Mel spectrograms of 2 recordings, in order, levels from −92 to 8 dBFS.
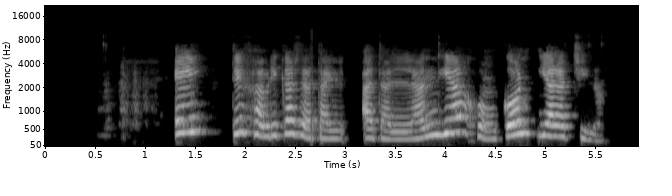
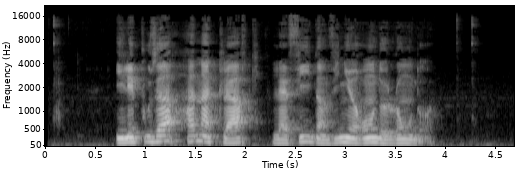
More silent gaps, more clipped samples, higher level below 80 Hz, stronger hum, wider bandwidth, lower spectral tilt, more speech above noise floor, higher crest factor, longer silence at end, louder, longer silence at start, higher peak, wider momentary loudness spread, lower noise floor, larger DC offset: neither; neither; second, -82 dBFS vs -52 dBFS; neither; second, 7.6 kHz vs 16.5 kHz; second, -4.5 dB/octave vs -6 dB/octave; first, 61 dB vs 35 dB; about the same, 20 dB vs 20 dB; second, 0.35 s vs 0.8 s; second, -25 LUFS vs -21 LUFS; about the same, 0.75 s vs 0.7 s; second, -6 dBFS vs -2 dBFS; first, 14 LU vs 8 LU; first, -86 dBFS vs -56 dBFS; neither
